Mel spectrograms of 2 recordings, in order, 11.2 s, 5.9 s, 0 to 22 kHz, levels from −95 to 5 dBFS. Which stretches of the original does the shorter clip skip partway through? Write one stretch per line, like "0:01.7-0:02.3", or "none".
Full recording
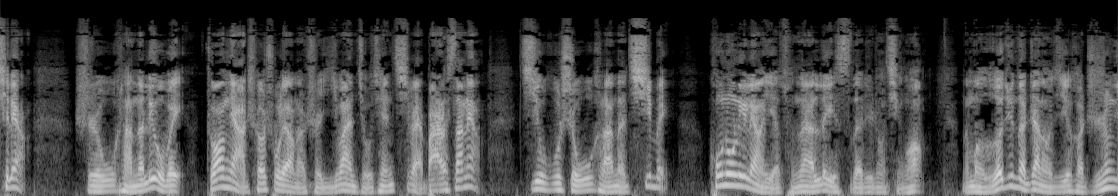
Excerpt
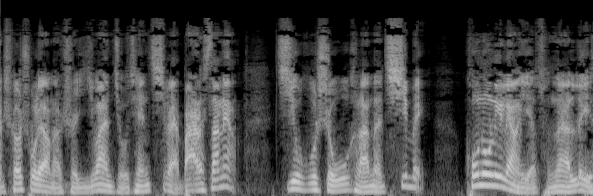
none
